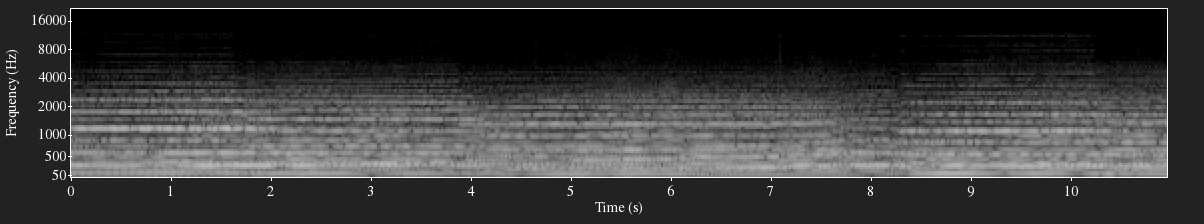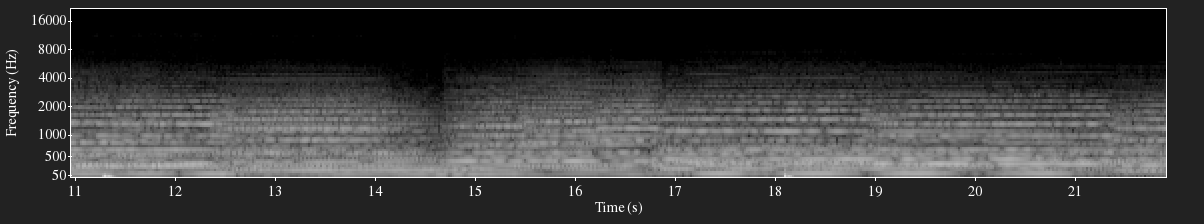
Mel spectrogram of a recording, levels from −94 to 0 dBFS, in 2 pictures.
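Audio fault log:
18.09–18.21 s: phantom power thump. A deep, low thump breaks in suddenly. It peaks at about -14 dBFS and dies away within roughly 29 ms. A supply switched on or off on a live input sent a voltage step through the coupling capacitors.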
